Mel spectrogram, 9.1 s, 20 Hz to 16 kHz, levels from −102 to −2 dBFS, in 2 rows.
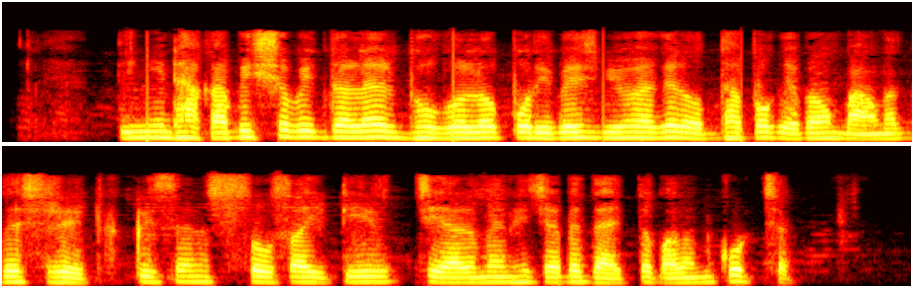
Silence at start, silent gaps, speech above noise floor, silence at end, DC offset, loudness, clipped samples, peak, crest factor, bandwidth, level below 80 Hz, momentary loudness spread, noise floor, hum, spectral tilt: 0.6 s; none; 45 dB; 0.6 s; under 0.1%; -17 LUFS; under 0.1%; 0 dBFS; 16 dB; 7.8 kHz; -52 dBFS; 7 LU; -61 dBFS; none; -6.5 dB/octave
